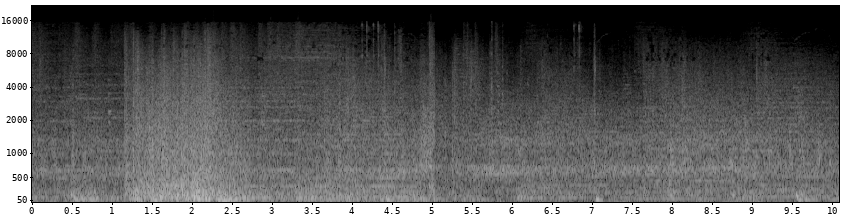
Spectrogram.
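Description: Musket volley fire from line infantry in the Total War: Shogun 2 Fall of the Samurai battle game, a loud rolling crackle of many shots that swells near the start and then trails into scattered distant pops and battlefield rumble.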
